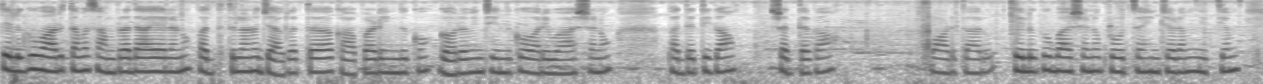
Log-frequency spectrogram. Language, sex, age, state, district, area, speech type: Telugu, female, 18-30, Telangana, Mulugu, rural, spontaneous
